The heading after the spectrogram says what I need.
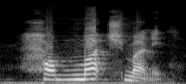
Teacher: the prominence, the stress, sentence stress, shifts to much, because the information money is now old information. So we don't want to re-stress that again.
